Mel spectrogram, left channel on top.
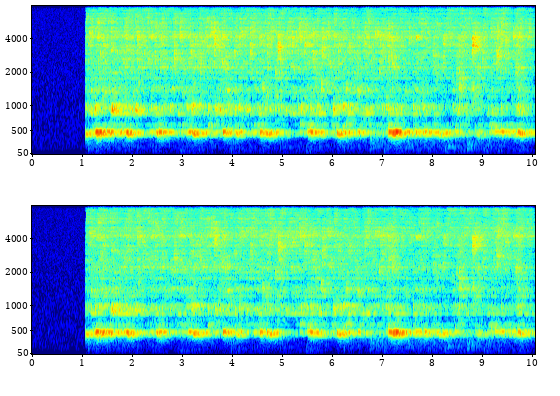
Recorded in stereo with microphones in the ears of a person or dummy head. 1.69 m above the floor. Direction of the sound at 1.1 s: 10° left (ahead or behind).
